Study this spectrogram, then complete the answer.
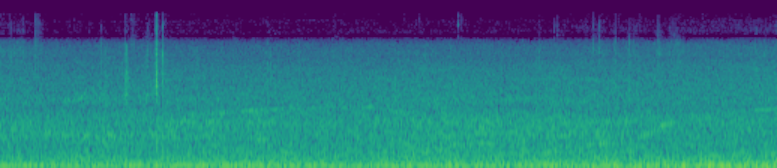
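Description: A cat crunches dry food close by.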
